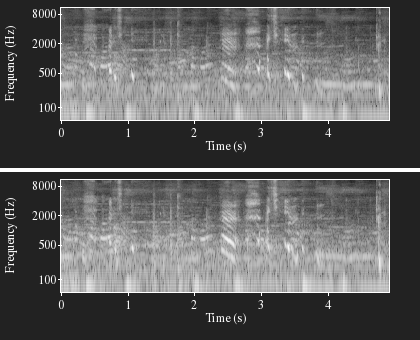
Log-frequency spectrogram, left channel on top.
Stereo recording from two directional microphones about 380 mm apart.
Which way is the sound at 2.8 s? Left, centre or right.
Centre.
